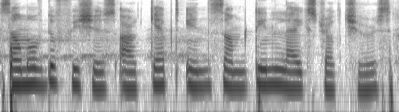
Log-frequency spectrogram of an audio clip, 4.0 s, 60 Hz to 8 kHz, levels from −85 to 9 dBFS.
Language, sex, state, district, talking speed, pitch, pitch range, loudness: English, female, Assam, Kamrup Metropolitan, 165 wpm, 185 Hz, 170-195 Hz, -20 LUFS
